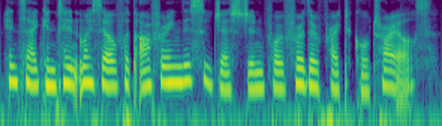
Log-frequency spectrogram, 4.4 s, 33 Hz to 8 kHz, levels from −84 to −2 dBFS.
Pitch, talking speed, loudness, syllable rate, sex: 195 Hz, 165 wpm, -16 LUFS, 5.2 syllables/s, female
